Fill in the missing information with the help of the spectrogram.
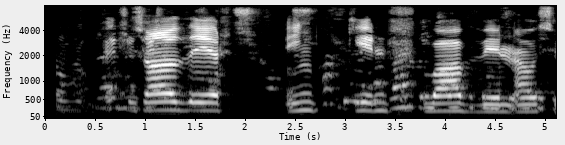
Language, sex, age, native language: Icelandic, male, 18-19, Icelandic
